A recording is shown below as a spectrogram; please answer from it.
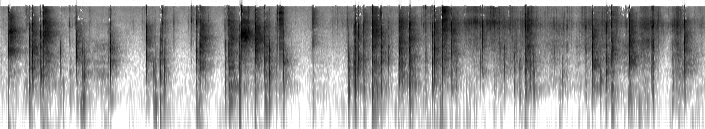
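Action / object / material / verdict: scrape / foil-lined plastic coffee bag / foil plastic / none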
